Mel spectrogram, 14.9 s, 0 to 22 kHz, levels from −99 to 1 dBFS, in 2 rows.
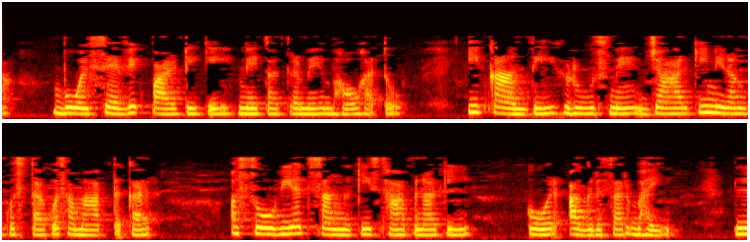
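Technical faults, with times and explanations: Throughout: MP3 compression, likely. Nothing is heard above 6.6 kHz, and the speech has a watery, swirling quality with smeared attacks, which fits a low bitrate near 24 kbps. Weak frequency lines flicker between frames, unlike a plain low-pass filter, which dulls the sound without that swirl.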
